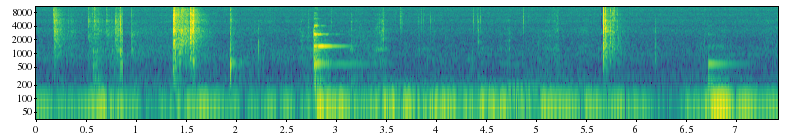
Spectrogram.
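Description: A dipping fork and spatula tapping and scraping against a glass bowl of melted chocolate coating. Two of the taps, about three seconds in and near the end, make the bowl ring briefly.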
